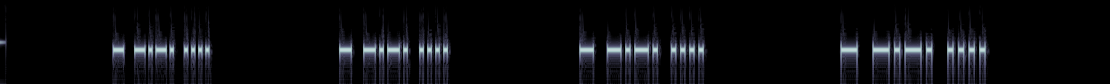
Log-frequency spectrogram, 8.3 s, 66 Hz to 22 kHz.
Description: Morse code, heard as a keyed tone, about 41 wpm, 700 Hz. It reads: TCH TCH TCH TCH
